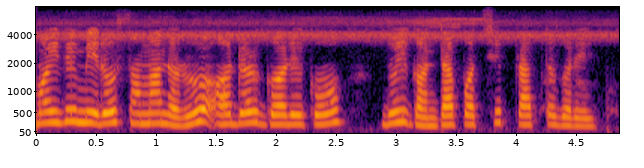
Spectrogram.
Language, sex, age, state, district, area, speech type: Nepali, female, 30-45, West Bengal, Kalimpong, rural, read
